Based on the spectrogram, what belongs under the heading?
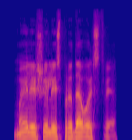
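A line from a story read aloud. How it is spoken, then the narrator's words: Indifferent voice. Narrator (Russian): равнодушным голосом произнес лорд Грей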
